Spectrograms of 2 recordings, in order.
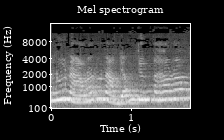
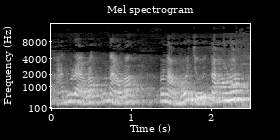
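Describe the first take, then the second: First: Higher, louder who-stepped-on-me yell; a blind man yelling at whoever stepped on his foot; angry shout. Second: Blind man griping. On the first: Acted. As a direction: bark it out at whoever trod on you. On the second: Retold or imitated. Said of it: "ai chửi một cái là".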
